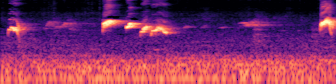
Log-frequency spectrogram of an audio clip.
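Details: Stirred by an unfamiliar bird, a red-whiskered bulbul sings ché: a lone note, then a jaunty run of three or four dropping whistles, a faint thin tone, and another loud note to close.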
